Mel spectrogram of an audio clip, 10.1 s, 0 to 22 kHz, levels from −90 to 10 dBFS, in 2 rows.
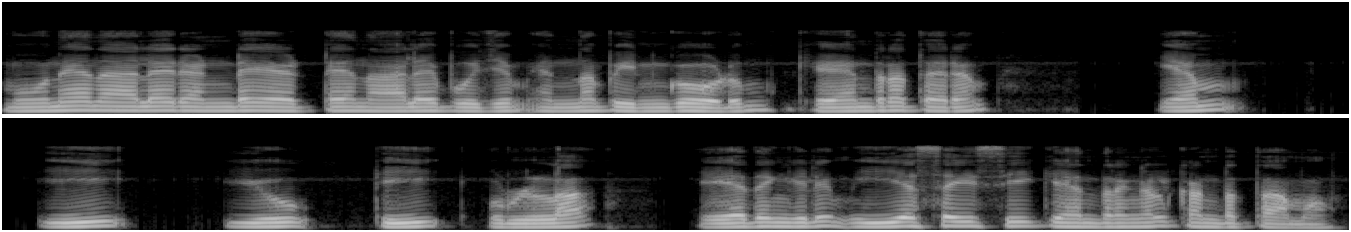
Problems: none marked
